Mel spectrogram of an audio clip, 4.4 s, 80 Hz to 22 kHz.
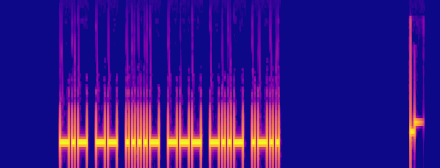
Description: Morse code, heard as a keyed tone, about 40 wpm, 700 Hz. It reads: KM4OXL
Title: USA Call Signs 40wpm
